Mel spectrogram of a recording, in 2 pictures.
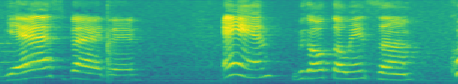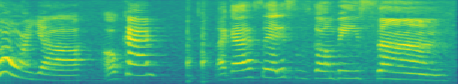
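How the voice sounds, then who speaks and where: A high-voiced woman talks her viewers through a recipe in her home kitchen, calling them "y'all" and "baby." She takes her time, and the kitchen sounds roomy and echoey with steady noise behind her. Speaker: cooking channel host. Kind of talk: casual cooking vlog narration.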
